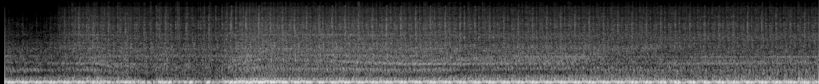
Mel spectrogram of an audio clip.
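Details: Subaru Impreza classic flat-four at warm idle: light, fairly quick tick over a low, steady rumble, present even when warm, after a bottom-end rebuild without head work; owner suspects shimmed buckets, possibly rod knock, unconfirmed.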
